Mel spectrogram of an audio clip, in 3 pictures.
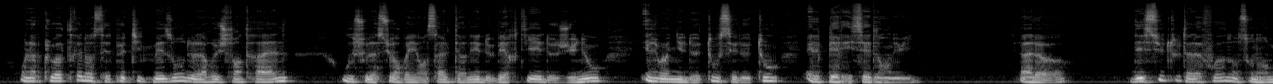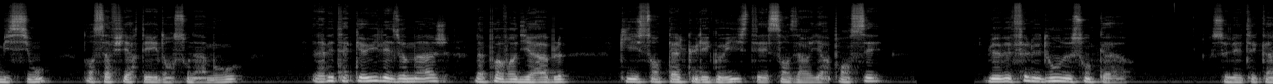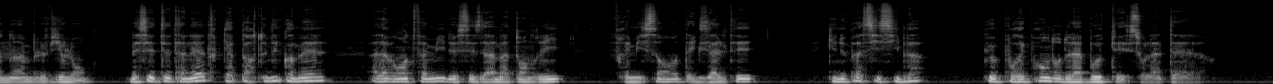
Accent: French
